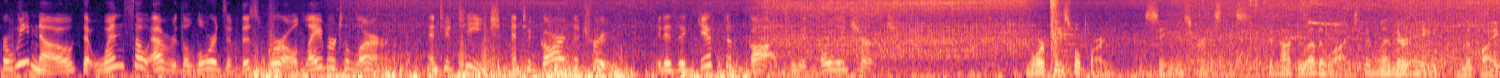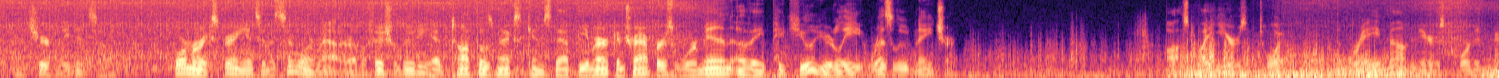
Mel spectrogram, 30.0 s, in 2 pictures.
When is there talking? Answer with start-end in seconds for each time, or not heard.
0.0-9.0, 10.2-24.6, 26.6-29.9.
